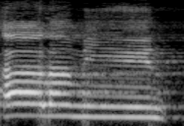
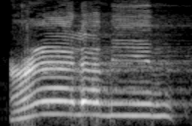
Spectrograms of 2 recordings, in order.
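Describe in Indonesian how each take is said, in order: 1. Kata ini dimulai dengan hamzah. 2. Kata ini dimulai dengan bunyi ain dari tenggorokan. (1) "kalau pakai hamzah" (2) "Semua alam"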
